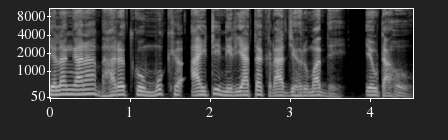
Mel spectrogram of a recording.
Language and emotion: Nepali, neutral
